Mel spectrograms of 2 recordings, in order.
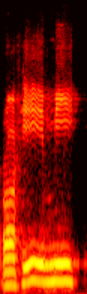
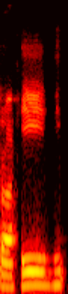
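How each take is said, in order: First: The final vowel is fully pronounced. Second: The final vowel is only faintly heard. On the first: The speaker calls it wrong. "kalau sepenuh kan rohimi, mi-nya itu penuh" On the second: The speaker calls it right. "sebagian kedengaran harokatnya pelan aja"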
